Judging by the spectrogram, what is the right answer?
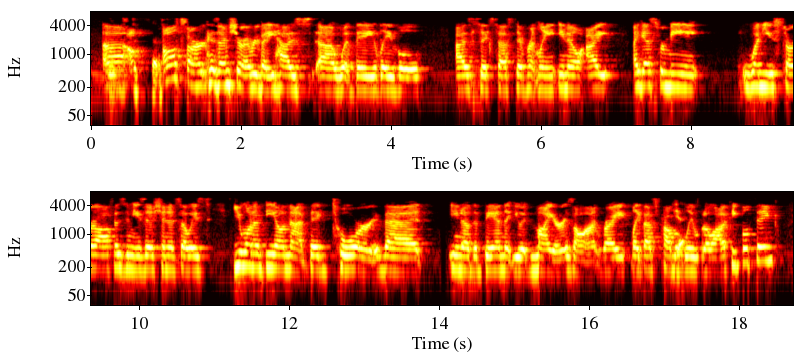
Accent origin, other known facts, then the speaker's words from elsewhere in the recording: Erie, Pennsylvania, United States; We're from Erie, Pennsylvania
